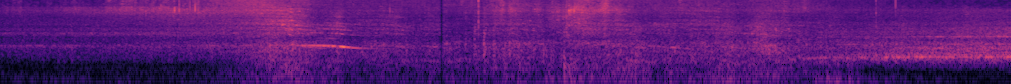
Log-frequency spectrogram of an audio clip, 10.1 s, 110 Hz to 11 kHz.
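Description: ED250 Pendolino high-speed electric multiple unit passing through at speed: the sound builds as it approaches, peaks about three and a half seconds in with a brief falling whine, then stays loud with the steady rumble of wheels on rail as the carriages go by.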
